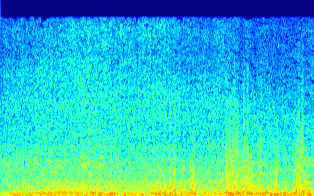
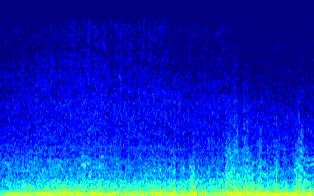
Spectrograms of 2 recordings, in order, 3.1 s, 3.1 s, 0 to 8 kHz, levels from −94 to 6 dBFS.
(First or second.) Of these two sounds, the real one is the first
